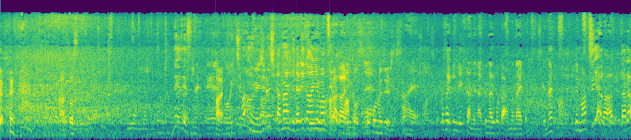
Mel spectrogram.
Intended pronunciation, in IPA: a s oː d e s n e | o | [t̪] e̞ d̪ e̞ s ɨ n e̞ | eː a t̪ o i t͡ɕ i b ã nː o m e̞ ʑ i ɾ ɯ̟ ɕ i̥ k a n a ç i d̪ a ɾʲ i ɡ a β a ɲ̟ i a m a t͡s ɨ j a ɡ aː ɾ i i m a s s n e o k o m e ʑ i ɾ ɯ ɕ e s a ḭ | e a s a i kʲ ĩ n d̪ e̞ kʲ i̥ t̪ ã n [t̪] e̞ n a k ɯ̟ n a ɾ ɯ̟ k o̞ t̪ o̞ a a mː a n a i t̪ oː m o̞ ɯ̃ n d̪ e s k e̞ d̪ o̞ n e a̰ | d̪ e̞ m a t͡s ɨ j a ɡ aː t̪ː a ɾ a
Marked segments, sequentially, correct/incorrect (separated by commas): incorrect, incorrect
